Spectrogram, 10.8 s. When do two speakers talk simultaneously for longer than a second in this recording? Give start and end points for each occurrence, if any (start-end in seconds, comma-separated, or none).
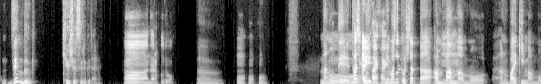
6.6-7.8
